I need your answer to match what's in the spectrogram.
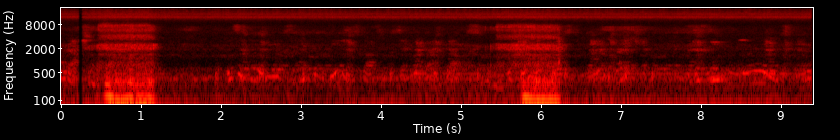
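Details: Great Dane dog snoring: two loud, low rumbling snores about five seconds apart over quiet room noise.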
